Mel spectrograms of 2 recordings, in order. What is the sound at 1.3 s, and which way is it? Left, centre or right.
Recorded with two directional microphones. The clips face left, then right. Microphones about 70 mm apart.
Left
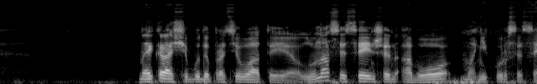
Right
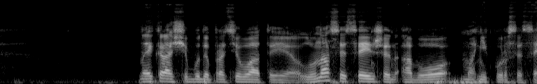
Speech, left.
